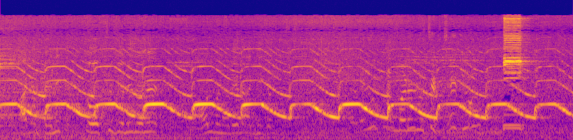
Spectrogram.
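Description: Electronic vehicle siren sounding a fast rising-and-falling wail, about two cycles a second, over faint voices. A brief sharp blip cuts in about six seconds in.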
